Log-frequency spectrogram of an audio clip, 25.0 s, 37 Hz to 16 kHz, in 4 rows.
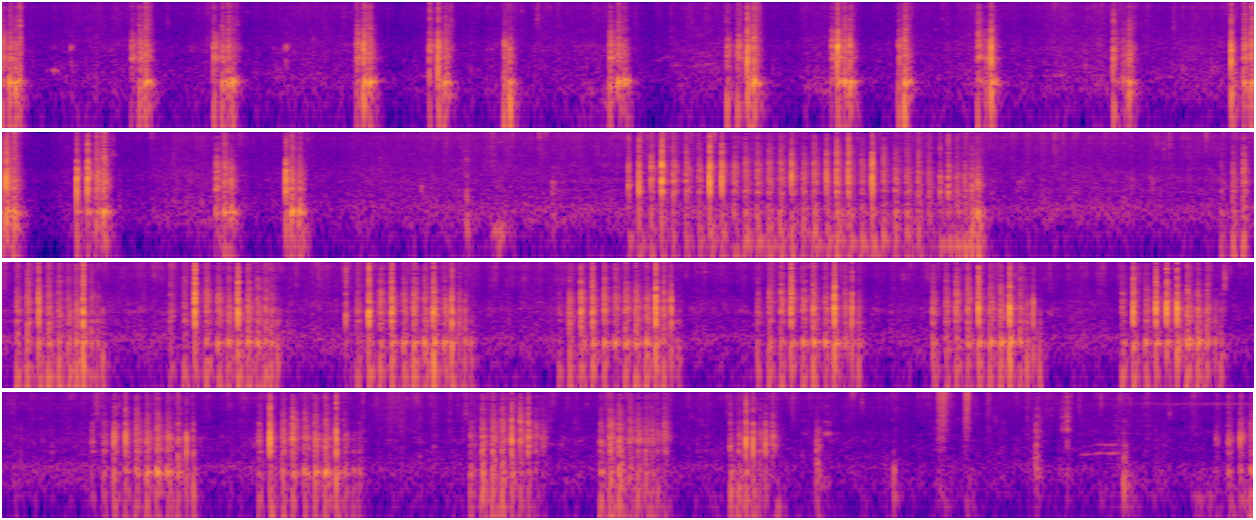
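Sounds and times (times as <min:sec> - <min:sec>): carving gouge scraping wood: 0:09.4 - 0:11.2, 0:19.3 - 0:22.7.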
